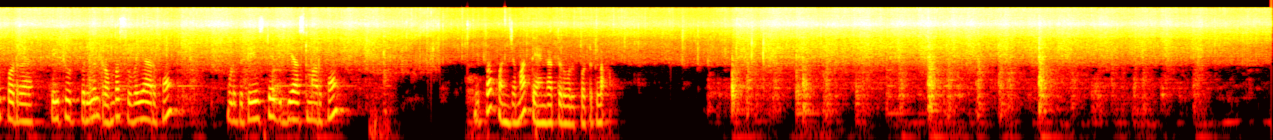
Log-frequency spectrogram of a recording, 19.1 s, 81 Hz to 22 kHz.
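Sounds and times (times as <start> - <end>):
food sizzling in oil: 0.0 - 19.0
spatula scraping through food: 2.6 - 4.4, 11.0 - 18.3.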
